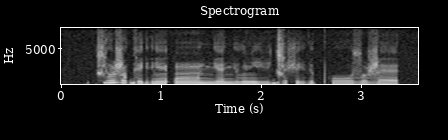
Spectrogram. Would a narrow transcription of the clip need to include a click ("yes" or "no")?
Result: no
